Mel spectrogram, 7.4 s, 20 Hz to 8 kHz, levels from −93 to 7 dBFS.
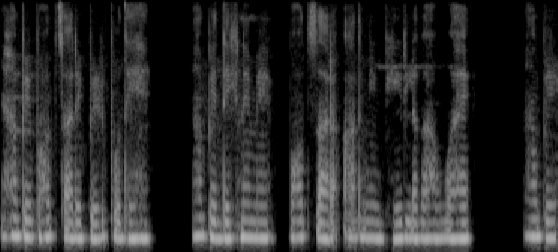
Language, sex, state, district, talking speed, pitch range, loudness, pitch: Hindi, female, Uttar Pradesh, Etah, 170 wpm, 190-205 Hz, -32 LUFS, 195 Hz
